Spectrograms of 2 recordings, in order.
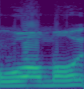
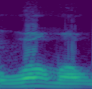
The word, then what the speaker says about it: Uomo: Just type that search in, and Uomo. Uomo is UOMO, so it's pronounced like with a W sound, wah. But it's an Italian word.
